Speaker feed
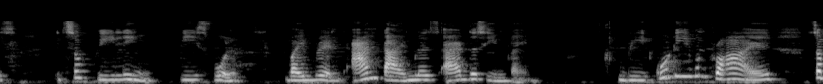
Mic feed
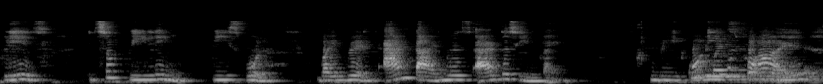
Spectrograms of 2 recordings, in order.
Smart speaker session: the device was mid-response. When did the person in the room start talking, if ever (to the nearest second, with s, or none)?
7 s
